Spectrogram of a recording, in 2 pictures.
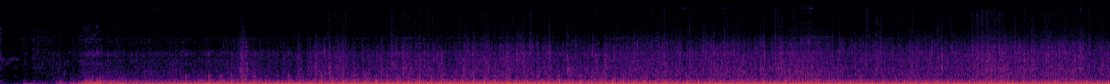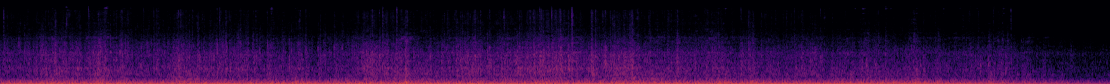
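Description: A vehicle engine running steadily at an even, unchanging speed, deep and low-pitched. It starts just after the beginning and cuts off right at the end.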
